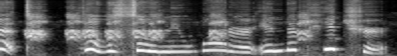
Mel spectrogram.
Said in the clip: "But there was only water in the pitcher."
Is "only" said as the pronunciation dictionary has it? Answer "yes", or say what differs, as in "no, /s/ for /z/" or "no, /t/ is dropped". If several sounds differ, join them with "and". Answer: no, /l/ is dropped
